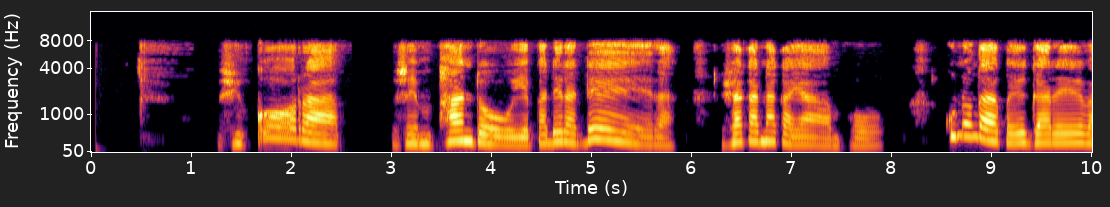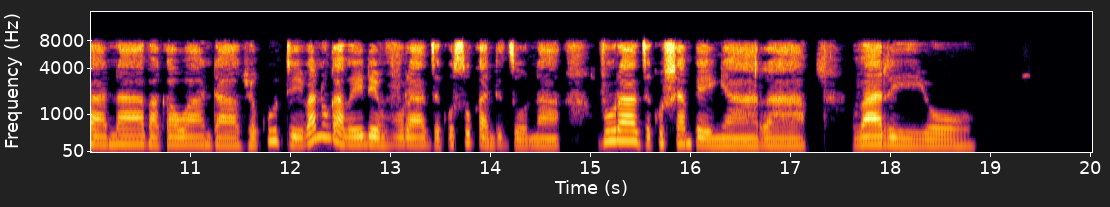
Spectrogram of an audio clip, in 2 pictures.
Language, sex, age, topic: Ndau, female, 36-49, education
